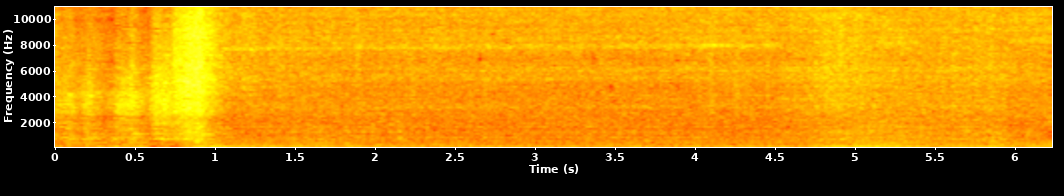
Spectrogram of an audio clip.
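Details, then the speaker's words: 1956 Chevy Nomad V8 idling after the rocker-rubbing valve covers were removed: low steady burble with a throttle blip and no valvetrain tick. The ticking and the oil leak should now be fixed. "all right two problems down more weird Ticky Ticky and the oil Le should be fixed"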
